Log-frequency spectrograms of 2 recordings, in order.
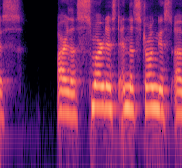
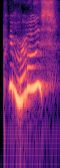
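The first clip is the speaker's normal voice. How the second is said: high squeak; 7 dB louder than usual. Real, not acted. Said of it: "joking aside".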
